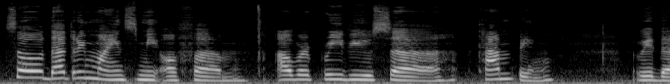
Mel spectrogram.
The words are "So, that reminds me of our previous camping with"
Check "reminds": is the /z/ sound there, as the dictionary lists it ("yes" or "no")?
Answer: no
